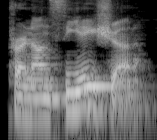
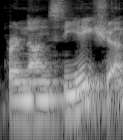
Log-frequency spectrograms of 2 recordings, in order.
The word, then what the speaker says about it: pronunciation: a few more examples pronunciation pronunciation the word pronunciation has 1 2 3 4 and five five syllables the primary stress falls on the fourth syllable a and the secondary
